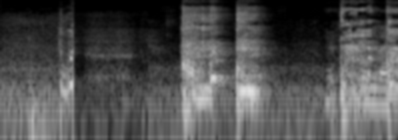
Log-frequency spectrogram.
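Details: Several short, harsh cough bursts with throat clearing from an adult woman with a viral illness.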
